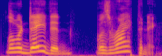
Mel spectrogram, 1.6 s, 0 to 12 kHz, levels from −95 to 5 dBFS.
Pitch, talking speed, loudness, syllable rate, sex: 220 Hz, 150 wpm, -18 LUFS, 5.5 syllables/s, female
